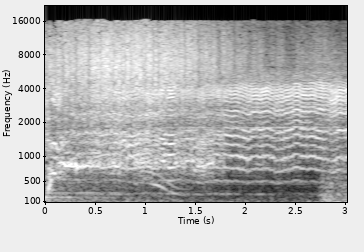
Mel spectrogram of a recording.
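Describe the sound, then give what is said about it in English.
A loud, raspy, buzzing screech held for about three seconds with a wavering, sliding pitch: a voice imitating an alien creature's strained dying scream, close and harsh. “The scream he does sounds like E.T., don't you reckon?”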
